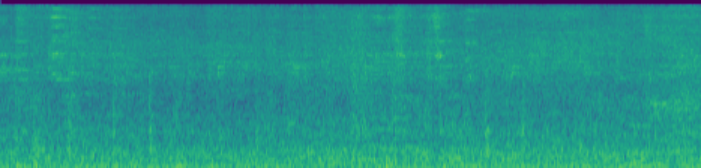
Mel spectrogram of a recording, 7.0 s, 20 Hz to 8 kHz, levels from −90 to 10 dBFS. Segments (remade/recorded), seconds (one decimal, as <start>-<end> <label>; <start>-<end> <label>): 0.0-0.5 remade; 0.5-2.7 recorded; 2.7-3.3 remade; 3.3-3.7 recorded; 3.7-4.4 remade; 4.4-6.3 recorded; 6.3-7.0 remade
